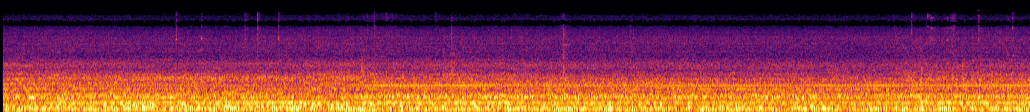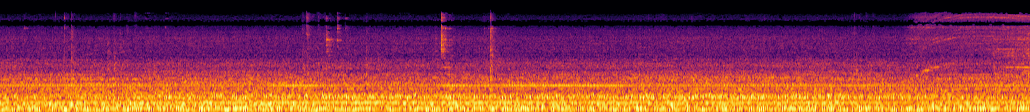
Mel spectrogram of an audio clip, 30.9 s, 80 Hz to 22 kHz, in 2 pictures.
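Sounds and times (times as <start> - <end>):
machine motor humming: 29.0 - 30.9.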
